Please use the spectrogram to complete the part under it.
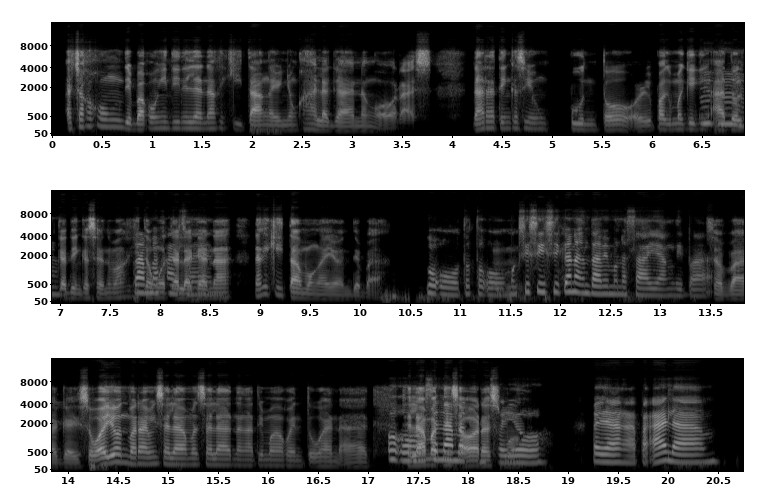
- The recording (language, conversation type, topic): Filipino, podcast, Ano ang paborito mong paraan para magpalipas ng oras nang sulit?
- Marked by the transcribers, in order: fan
